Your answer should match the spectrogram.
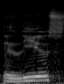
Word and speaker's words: Elias: My name is Elias, that's how you pronounce it. I know for the Americans only speaking people, it's kind of hard to pronounce it. You can call me Elias if it's easier, or Eli.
